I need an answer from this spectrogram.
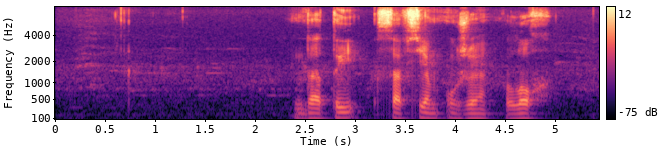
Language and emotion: Russian, neutral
